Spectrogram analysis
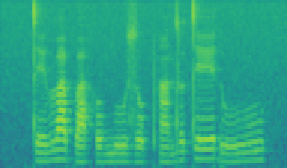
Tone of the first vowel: low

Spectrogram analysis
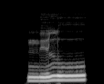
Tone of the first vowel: rising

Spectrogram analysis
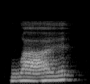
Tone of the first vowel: rising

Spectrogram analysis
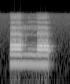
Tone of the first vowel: high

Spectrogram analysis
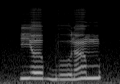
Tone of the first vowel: high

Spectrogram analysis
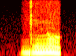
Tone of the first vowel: high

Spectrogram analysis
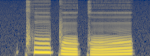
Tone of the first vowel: high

